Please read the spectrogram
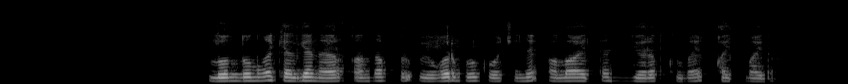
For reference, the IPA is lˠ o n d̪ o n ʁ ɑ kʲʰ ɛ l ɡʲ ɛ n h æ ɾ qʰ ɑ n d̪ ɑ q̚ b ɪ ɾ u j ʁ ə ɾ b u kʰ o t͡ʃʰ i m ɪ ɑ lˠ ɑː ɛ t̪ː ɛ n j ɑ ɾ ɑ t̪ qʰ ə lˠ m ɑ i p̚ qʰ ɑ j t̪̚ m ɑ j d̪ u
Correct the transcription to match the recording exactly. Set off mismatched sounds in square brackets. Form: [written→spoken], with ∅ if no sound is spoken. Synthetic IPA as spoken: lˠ o n d̪ o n ʁ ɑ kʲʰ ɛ l ɡʲ ɛ n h æ ɾ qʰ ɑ n d̪ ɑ q̚ b ɪ ɾ u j ʁ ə ɾ b u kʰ o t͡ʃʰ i [m→n] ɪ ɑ lˠ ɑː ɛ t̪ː ɛ n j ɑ ɾ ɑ t̪ qʰ ə lˠ m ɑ [i→j] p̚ qʰ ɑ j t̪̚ m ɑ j d̪ u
